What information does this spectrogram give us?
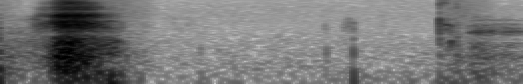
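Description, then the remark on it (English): A loud sniff draws air sharply through the nose, followed after a pause by a faint click and a second, softer sniffle near the end. No one speaks. “I apologize for the sniffles. My nose is wiling out.”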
